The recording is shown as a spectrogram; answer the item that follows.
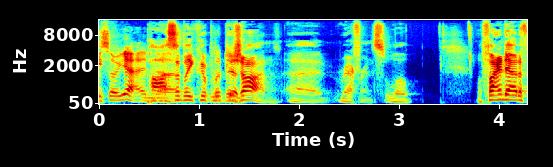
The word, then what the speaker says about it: DeJean: Is it DeJean? Yes. Yeah. I was like, wait, did I hear? I thought you said Deshaun.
